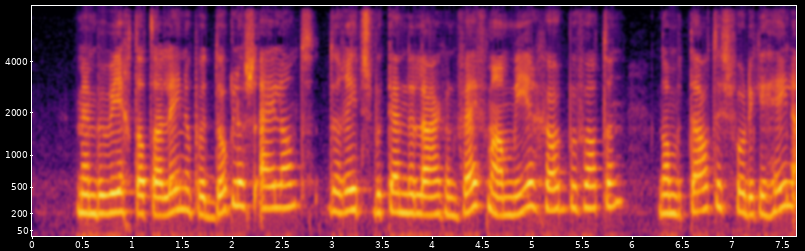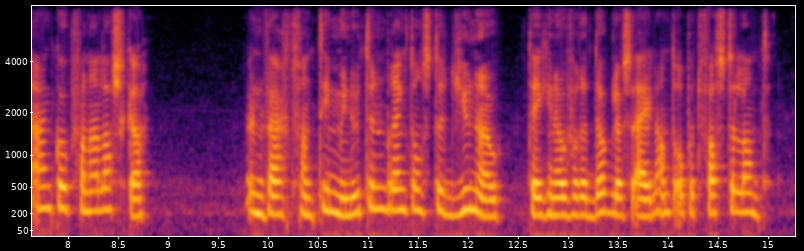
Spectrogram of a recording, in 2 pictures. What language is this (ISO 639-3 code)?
nld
